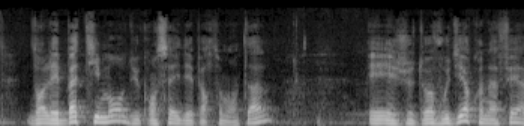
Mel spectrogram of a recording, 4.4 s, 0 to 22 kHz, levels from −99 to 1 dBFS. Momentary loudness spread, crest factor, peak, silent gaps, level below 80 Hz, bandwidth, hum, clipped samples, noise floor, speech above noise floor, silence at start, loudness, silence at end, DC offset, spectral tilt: 9 LU; 18 dB; -12 dBFS; none; -54 dBFS; 15 kHz; none; under 0.1%; -56 dBFS; 27 dB; 0 s; -31 LUFS; 0 s; under 0.1%; -6.5 dB/octave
